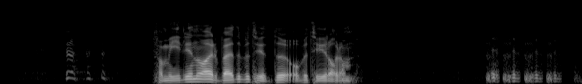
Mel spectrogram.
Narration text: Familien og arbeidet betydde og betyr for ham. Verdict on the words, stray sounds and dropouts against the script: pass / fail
fail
